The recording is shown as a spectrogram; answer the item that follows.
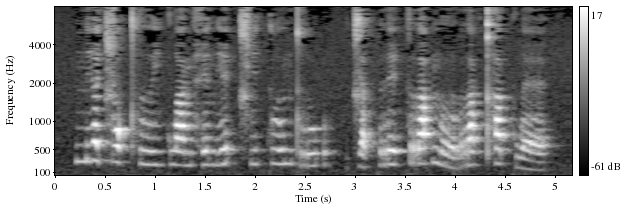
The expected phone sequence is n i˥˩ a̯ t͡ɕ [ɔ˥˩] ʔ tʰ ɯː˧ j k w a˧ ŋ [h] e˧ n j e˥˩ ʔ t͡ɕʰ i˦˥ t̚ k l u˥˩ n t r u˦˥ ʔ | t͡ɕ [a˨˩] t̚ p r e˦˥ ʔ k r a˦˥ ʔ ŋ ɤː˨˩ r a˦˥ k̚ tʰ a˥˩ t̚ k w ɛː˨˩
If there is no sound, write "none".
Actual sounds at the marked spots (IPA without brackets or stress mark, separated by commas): ɔ˥˩, h, a˨˩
